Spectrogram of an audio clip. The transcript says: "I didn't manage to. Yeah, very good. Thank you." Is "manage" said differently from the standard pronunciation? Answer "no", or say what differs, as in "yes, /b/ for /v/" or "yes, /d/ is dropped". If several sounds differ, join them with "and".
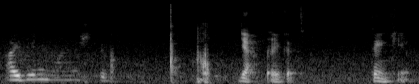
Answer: yes, /ʃ/ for /dʒ/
